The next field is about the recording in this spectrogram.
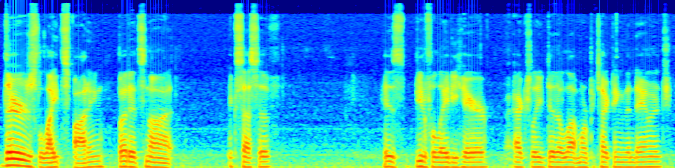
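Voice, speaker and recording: A man working as game master, narrating a role play game in a halting way with pauses between phrases. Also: on the low side, flat delivery, warm tone.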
